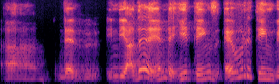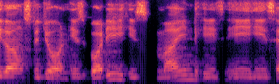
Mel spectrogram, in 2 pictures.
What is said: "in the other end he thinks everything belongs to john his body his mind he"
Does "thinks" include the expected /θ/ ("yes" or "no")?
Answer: no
